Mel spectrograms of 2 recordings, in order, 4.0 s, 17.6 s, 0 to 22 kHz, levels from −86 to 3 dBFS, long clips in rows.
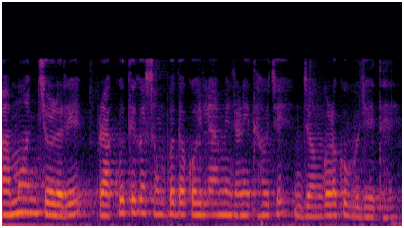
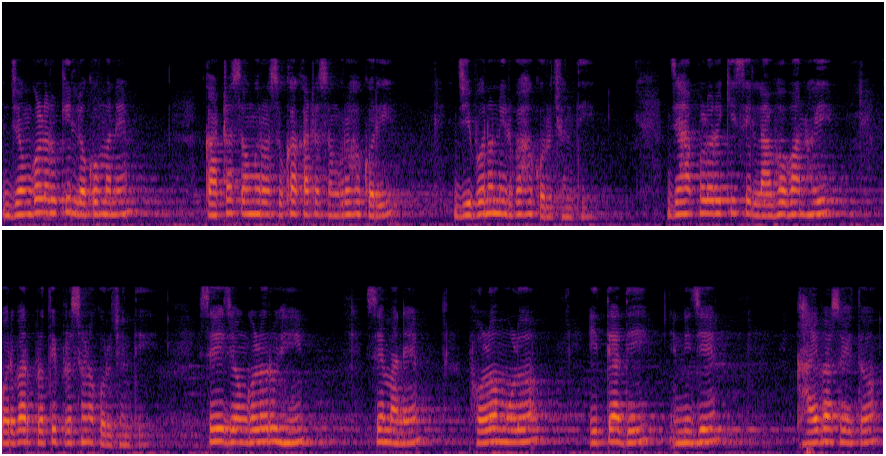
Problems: low volume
